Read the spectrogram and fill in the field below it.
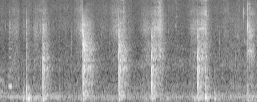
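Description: A knife cuts king oyster mushrooms into long strips on a cutting board, giving about eight distinct, evenly spaced chops at close range with no talking.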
